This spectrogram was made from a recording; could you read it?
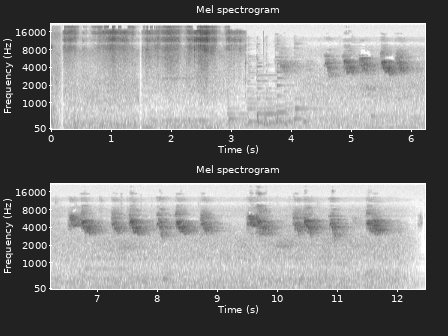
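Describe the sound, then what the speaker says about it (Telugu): Sparrows chirp at dawn in a quiet home, with repeated bright, bursty calls. They start after the first few seconds and continue in clustered bursts over a steady low background hum. "ఏ సౌండ్స్ ఉండవు. ఇంకోండి ఇలా పిచ్చుకల సౌండ్ తప్ప."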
